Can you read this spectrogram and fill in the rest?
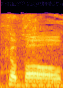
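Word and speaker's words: Kabal: cable i love it it is cabal but i also jokingly pronounce it cable don't don't worry good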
